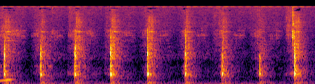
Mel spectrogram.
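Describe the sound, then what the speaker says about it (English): Knife rough-chopping grilled vegetables tossed in olive oil on a cutting board, a steady series of about nine crisp chops in an even rhythm, close and fairly quiet, with no talking. "I'm just going to rough cut this up."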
